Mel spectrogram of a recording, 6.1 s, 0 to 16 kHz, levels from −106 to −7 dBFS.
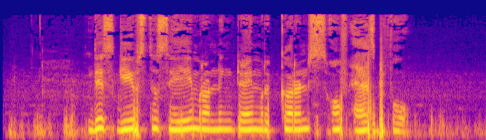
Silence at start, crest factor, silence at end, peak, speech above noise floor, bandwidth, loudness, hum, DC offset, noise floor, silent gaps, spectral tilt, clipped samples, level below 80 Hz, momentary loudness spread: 0.1 s; 14 dB; 0.55 s; -2 dBFS; 30 dB; 11.5 kHz; -16 LUFS; none; under 0.1%; -45 dBFS; none; -5.5 dB/octave; under 0.1%; -40 dBFS; 19 LU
